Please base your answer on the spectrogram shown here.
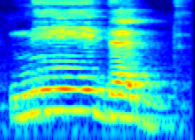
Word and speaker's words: needed: ففي الحالة دي هي الحالة الوحيدة اللي بنطق فيها حرف الإي، فبقول needed ed دي بقت موجودة في الحالة الأخيرة دي بس. بقول needed admitted visited avoided وهكذا.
